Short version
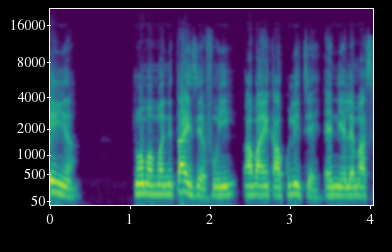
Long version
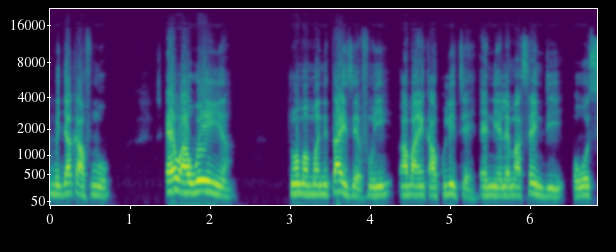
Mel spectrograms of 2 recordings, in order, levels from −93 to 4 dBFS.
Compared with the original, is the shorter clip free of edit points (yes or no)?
yes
